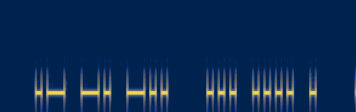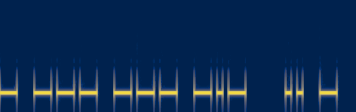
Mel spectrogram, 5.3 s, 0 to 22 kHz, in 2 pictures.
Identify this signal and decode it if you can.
Morse code, heard as a keyed tone, about 28 wpm, 700 Hz. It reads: AND SHE TOOK IT
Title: Sentences from Top 1400 Words 28wpm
